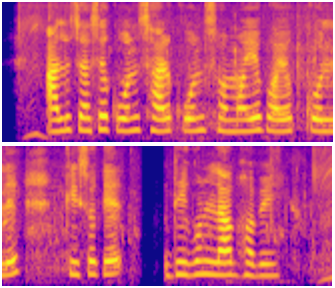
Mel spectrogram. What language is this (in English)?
Bangla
